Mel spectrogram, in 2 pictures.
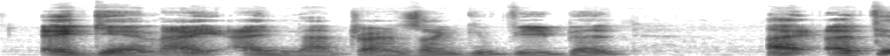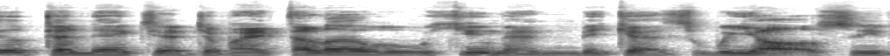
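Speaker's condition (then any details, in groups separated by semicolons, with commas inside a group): Friedreich's ataxia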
